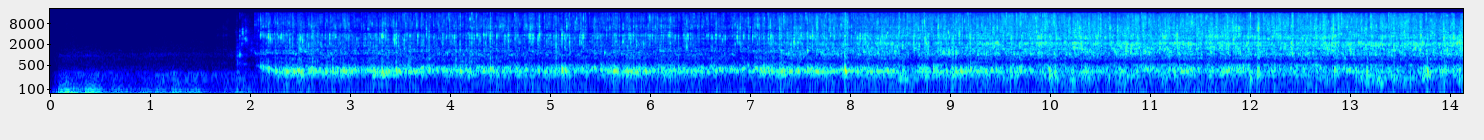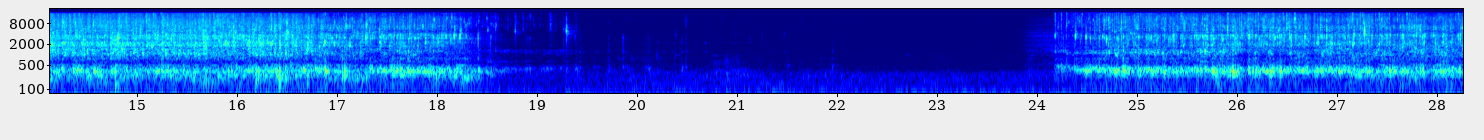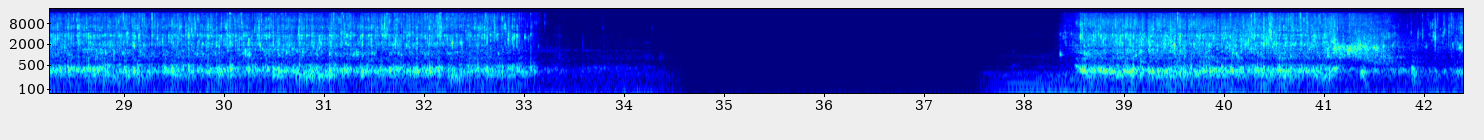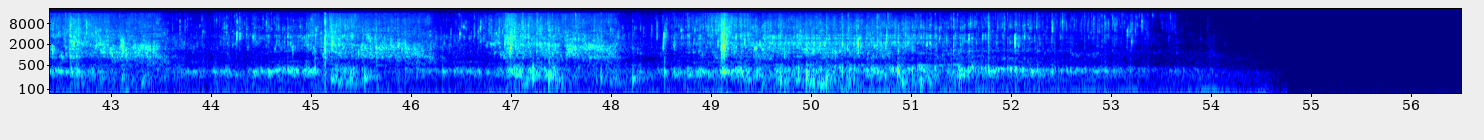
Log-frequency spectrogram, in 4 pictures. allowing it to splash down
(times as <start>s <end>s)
45.0s 53.8s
